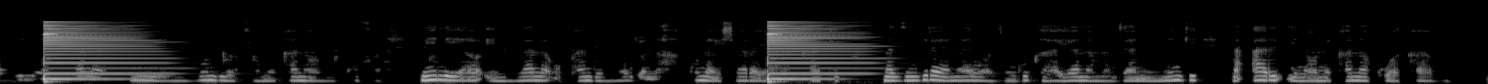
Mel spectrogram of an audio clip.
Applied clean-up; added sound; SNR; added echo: classical method log-MMSE.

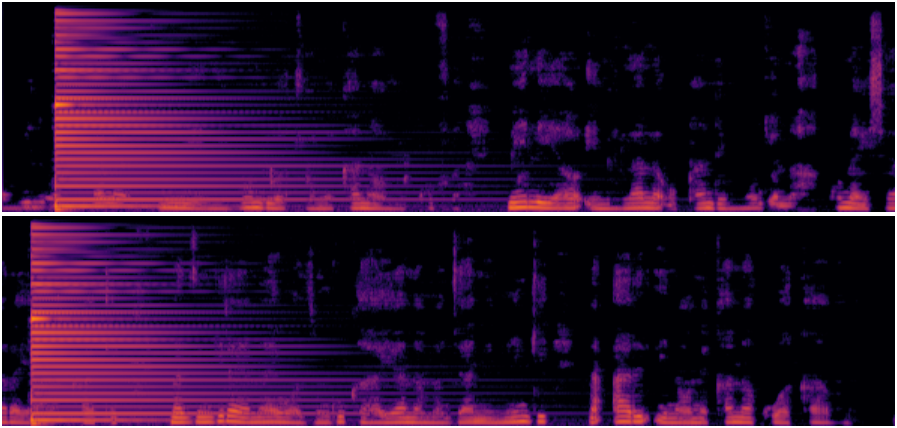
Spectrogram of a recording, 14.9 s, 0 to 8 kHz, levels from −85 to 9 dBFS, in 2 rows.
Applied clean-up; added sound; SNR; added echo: none; Acoustic guitar; -1 dB; none.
